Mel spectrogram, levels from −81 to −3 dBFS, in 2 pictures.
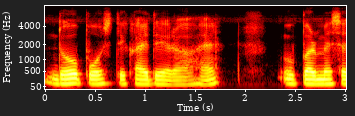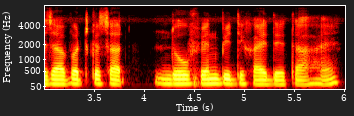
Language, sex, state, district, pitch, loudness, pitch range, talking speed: Hindi, male, Arunachal Pradesh, Lower Dibang Valley, 120 Hz, -18 LUFS, 115-125 Hz, 170 wpm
